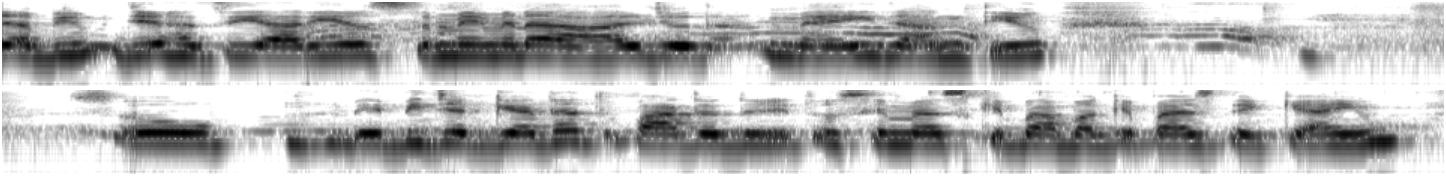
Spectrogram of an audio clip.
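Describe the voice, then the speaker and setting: A woman's voice: on the high side, darkish tone, muffled recording. A young woman vlogger telling a personal story in a chatty way, often repeating phrases for emphasis. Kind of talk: casual storytelling to camera.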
